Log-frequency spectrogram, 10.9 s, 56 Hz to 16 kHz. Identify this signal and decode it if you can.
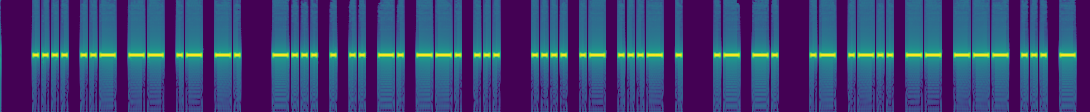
Morse code, heard as a keyed tone, about 25 wpm, 1000 Hz. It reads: HUMAN BEINGS HAVE AN ALMOST
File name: qotdfiles / 25wpm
